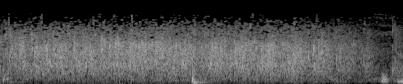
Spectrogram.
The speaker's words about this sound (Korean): 박수로 맞아주십시오.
